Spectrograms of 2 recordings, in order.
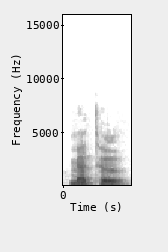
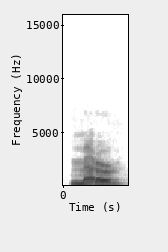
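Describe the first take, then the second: First: It is said in a British accent. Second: It is said in an American accent. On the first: "in British accent" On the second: "in American accent"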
